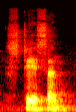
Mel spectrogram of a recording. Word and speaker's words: station: स्टेशन। देखो बच्चों TIO इसको स उच्चारण करते हैं, स पढ़ते हैं।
